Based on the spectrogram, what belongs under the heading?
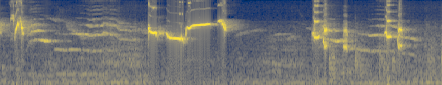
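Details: Oriental magpie-robin song used to provoke rivals into singing: a long falling whistled slur and a rising sweep, then a pause before a cluster of sharp, scratchy chips.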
